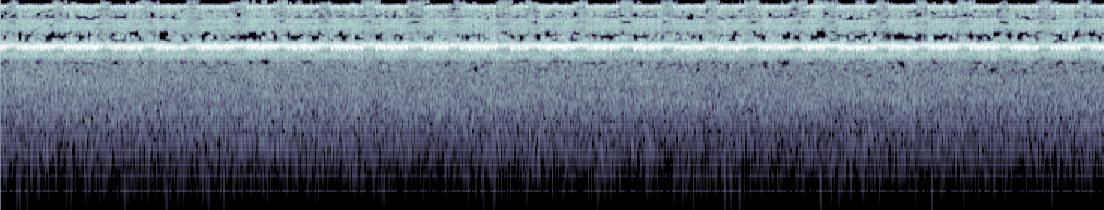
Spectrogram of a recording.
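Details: High insect chirp repeated at a steady rate of a little over two pulses per second, each burst rhythmic and even, with a fainter higher tone behind.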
